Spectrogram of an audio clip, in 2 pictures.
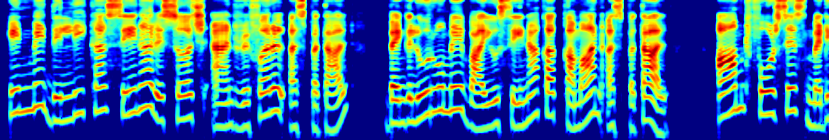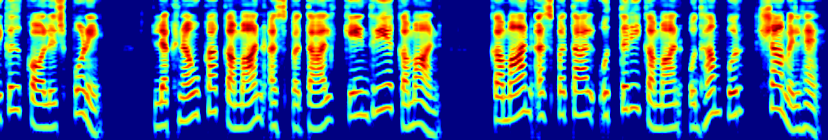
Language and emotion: Hindi, neutral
